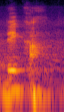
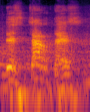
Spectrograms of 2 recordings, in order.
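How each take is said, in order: First: Silent letters are dropped, sounding like day-cart. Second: Every letter is pronounced, including the final s. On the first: The speaker calls it right. "itu cara bacanya Descartes" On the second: The speaker calls it wrong. "Jangan nanti kalian bilang menurut Descartes"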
